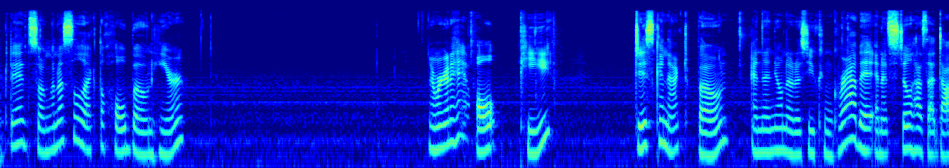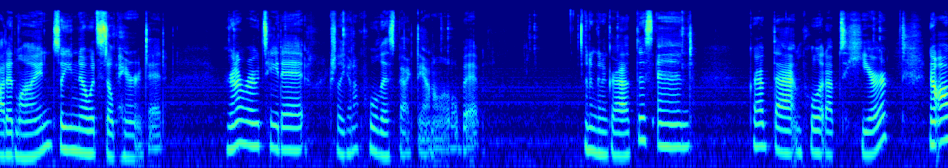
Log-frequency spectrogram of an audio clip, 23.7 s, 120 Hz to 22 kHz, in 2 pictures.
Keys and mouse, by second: 0.2-2.2 drag, 6.5 alt+p, 9.3 g, 13.2 r, 15.4-17.3 drag, 16.2 g, 20.4 g.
